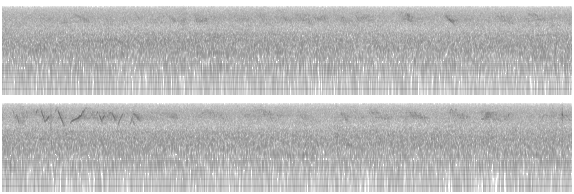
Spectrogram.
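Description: Small birds chirping: short, high calls scattered throughout, with a busier flurry of quick sweeping chirps around the middle, over a steady background noise.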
